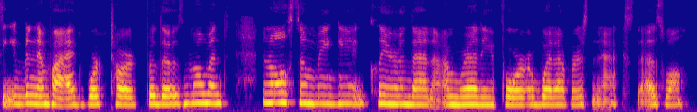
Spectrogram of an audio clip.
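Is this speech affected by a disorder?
Yes: ALS; diagnosed by elimination over multiple years by Dr. Neil Snyder, Columbia University, atypical young woman; diagnosed within about past year, on the one approved ALS medication since diagnosis, symptom-directed treatments; speech affected by ALS, noticeable on podcasts and shows.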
